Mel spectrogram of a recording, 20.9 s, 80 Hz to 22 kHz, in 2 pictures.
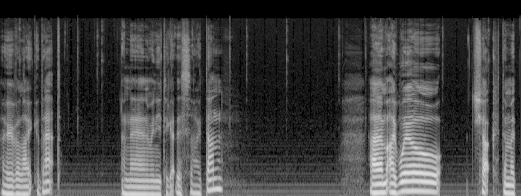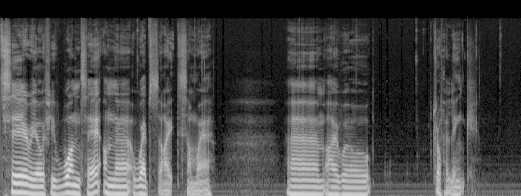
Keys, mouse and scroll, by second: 0.2 click, 1.8 click, 2.3 middle click, 3.6-4.8 scroll down 2, 4.8 click, 6.7 click, 8.7 click, 10.3 scroll down 1, 10.7 shift+middle click, 12.0 click, 14.2 click, 17.4 click, 20.3 click.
